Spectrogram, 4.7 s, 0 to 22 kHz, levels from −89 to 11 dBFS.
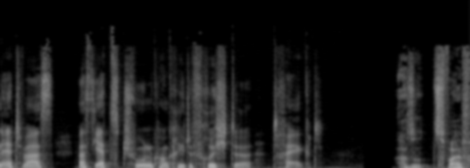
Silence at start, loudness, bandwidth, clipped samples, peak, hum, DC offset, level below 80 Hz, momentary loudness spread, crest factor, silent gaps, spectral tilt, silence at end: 0 s; -30 LUFS; 19 kHz; under 0.1%; -12 dBFS; none; under 0.1%; -54 dBFS; 11 LU; 18 dB; 3.64-3.93 s; -4 dB/octave; 0 s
